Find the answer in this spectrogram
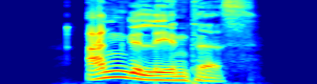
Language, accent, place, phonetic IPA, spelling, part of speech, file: German, Germany, Berlin, [ˈanɡəˌleːntəs], angelehntes, adjective, De-angelehntes.ogg
- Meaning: strong/mixed nominative/accusative neuter singular of angelehnt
